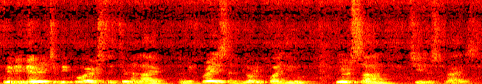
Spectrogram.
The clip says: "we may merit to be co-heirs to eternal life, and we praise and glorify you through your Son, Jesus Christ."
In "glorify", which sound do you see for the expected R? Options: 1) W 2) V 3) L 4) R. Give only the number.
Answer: 4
